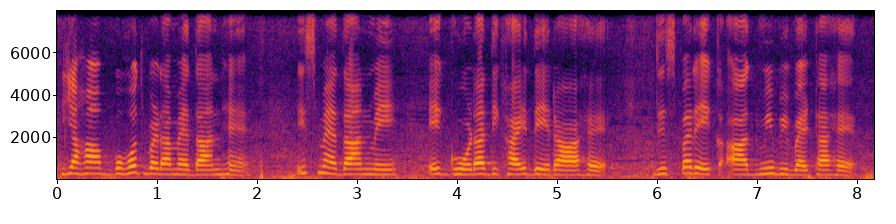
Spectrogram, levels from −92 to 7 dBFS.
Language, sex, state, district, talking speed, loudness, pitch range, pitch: Hindi, female, Haryana, Jhajjar, 155 wpm, -16 LUFS, 235-270 Hz, 250 Hz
